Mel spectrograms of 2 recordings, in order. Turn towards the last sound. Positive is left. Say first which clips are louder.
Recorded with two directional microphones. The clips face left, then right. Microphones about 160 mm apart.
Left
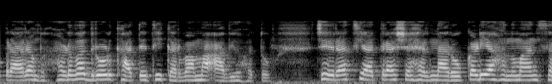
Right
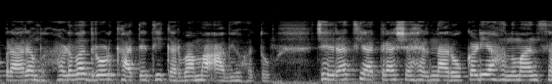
# left 2 dB
turn(degrees=15)  # may be behind; listen again after turning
